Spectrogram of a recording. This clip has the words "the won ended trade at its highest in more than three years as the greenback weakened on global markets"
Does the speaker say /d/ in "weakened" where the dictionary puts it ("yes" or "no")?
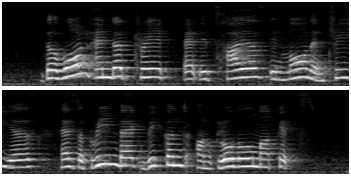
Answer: yes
